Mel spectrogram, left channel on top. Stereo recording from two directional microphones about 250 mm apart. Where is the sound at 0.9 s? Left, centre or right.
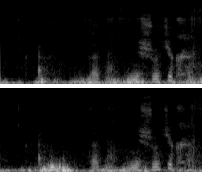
Centre.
